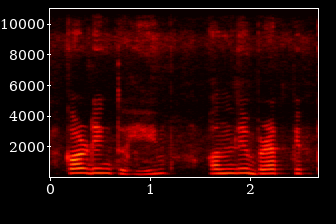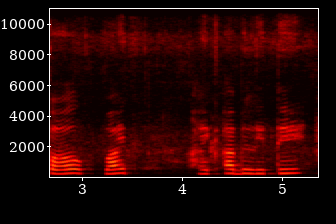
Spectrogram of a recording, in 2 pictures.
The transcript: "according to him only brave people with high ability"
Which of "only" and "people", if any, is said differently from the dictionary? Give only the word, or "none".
none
